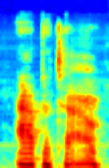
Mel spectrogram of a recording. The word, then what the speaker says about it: Apatow: Apatow.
